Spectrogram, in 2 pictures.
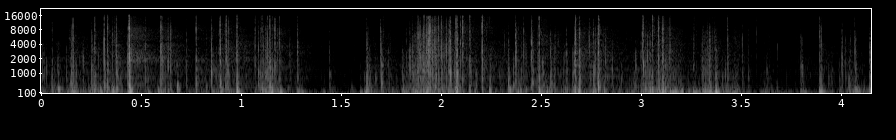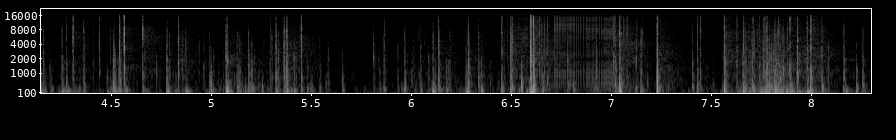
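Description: A partly filled Doritos chip bag, a foil-lined metallized plastic bag, is held and crinkled with the fingertips. Bursts of dense, bright crackling and rustling alternate with short quiet gaps. Each crackle dies away almost instantly, with a faint low rustle underneath.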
